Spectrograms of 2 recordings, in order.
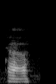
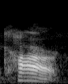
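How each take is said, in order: First: The final R sound is dropped. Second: The final R sound is carefully pronounced. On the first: This is the speaker's natural everyday way. "but otherwise I just say" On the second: The speaker is consciously thinking about it. "I would say car if I'm thinking about it"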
